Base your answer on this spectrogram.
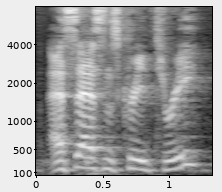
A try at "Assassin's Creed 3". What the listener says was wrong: it sounds like you're saying ass ass in not assassin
